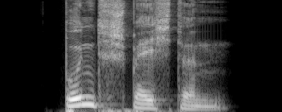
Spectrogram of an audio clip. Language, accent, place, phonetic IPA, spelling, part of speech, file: German, Germany, Berlin, [ˈbʊntʃpɛçtn̩], Buntspechten, noun, De-Buntspechten.ogg
- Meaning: dative plural of Buntspecht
